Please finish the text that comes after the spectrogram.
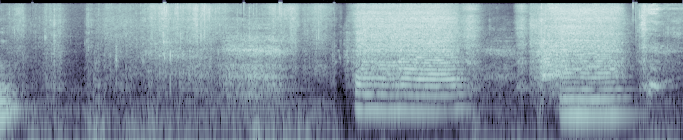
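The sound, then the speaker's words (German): Rustling gives way to two loud, honking nose blows, each a harsh, buzzy burst with a low tonal drone, the second shorter than the first. No one speaks. “Ich muss mich nochmal schnauben.”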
